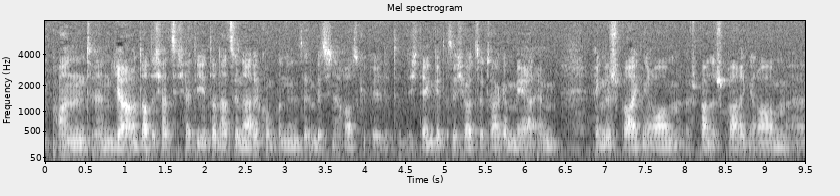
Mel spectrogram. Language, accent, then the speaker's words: German; Germany; ich komme auch aus dem Osten. Das heißt, meine Vergangenheit ist in der DDR. Ich bin in der DDR sozialisiert sozusagen in meiner ersten Kindheit und Jugend.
